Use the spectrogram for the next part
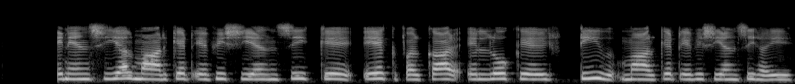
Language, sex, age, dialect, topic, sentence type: Magahi, female, 25-30, Central/Standard, banking, statement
